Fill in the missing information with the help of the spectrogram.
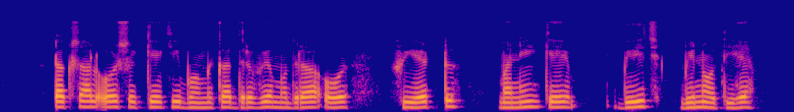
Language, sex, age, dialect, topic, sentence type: Hindi, male, 25-30, Garhwali, banking, statement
